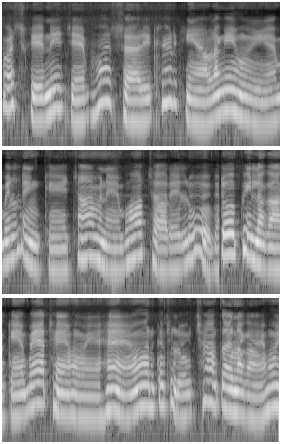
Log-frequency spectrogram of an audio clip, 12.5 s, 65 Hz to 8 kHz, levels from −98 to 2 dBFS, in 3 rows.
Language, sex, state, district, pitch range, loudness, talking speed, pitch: Hindi, male, Maharashtra, Sindhudurg, 155-220 Hz, -20 LUFS, 125 wpm, 180 Hz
